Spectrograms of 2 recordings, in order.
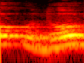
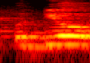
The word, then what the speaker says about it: उद्योग: इस उद्योग में ज्यादातर इसका जो उच्चारण है वो गलत होता है, इसको उद्योग नहीं पढ़ना है, उद्योग है, द और य इसकी ध्वनि आती है, आधा द होता है आधा य होता है, उद्योग, तो ये शब्द नया बन जाता है।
